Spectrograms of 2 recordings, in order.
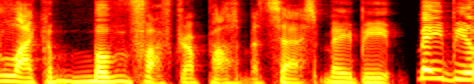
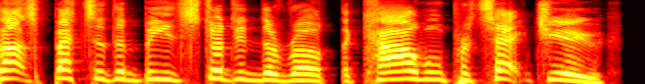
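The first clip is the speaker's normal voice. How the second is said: high, mild, half-yelled voice; 6 semitones higher than usual. Retelling an argument during a breakdown in a flooded road: imitating someone screaming. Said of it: "she's screaming at him".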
